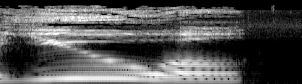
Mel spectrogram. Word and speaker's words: you'll: What you can do, if you only do what you can do, 那这个 can 我们做重读，后面 you'll never, you 和 will 的一个缩约读法呢是 you'll, 也很简单，也就是 you 发完整之后我们去找一个舌侧音就可以了。 you'll, 如果不缩约就是读成 you will,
